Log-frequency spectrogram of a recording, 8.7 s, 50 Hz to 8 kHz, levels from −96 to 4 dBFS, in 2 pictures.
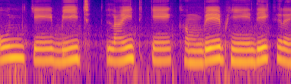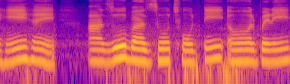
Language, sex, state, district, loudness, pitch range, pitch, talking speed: Hindi, female, Punjab, Fazilka, -17 LUFS, 200-230 Hz, 210 Hz, 95 wpm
